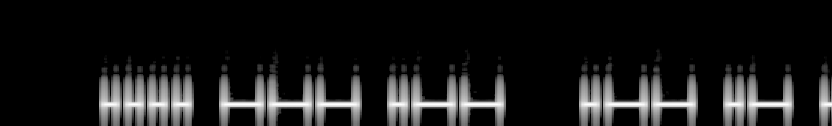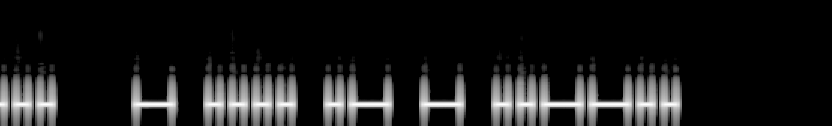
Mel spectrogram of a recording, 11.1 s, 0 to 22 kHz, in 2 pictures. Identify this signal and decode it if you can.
Morse code, heard as a keyed tone, about 15 wpm, 700 Hz. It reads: HOW WAS THAT?
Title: Sentences from Top 100 Words 15wpm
